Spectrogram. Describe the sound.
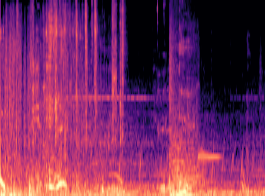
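Gunfire in a shooter video game against Nazi mutants, with a flamethrower also mentioned. Bursts of shots and booms come under loud, excited shouted voices.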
